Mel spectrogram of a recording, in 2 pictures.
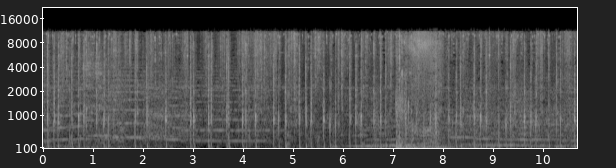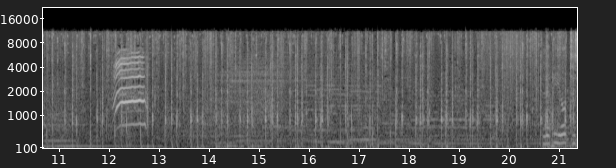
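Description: In The Witcher video game, the horse Roach gallops with rapid, rhythmic hoofbeats that run steadily throughout, with a short whinny partway through, while voices talk over the action.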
